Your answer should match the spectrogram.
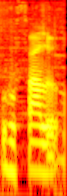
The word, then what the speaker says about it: Ruffalo: Então você fica naquela, tem o policial correndo atrás dele, que é o Mark Ruffalo, ou Mark Ruffalo, sei lá. – Ruffalo. – É isso aí. – É igual o Búfalo.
